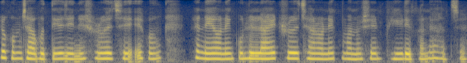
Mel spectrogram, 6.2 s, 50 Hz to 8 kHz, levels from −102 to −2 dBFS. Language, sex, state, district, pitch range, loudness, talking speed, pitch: Bengali, female, West Bengal, Malda, 255-265 Hz, -15 LUFS, 155 wpm, 260 Hz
